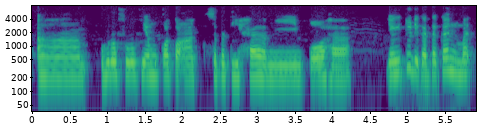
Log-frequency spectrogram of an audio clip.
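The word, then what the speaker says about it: حم: Tapi kalau kita baca dalam al-Quran kita baca daripada ejaan ha alif ha mim. kan ha dua harakat. Nah, iya itu mm bacanya panjang.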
